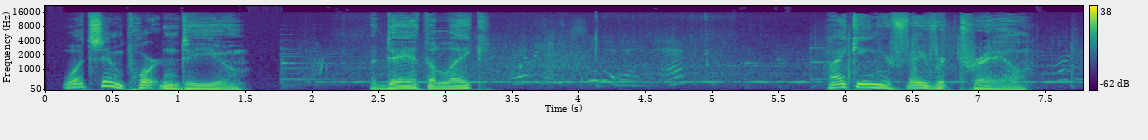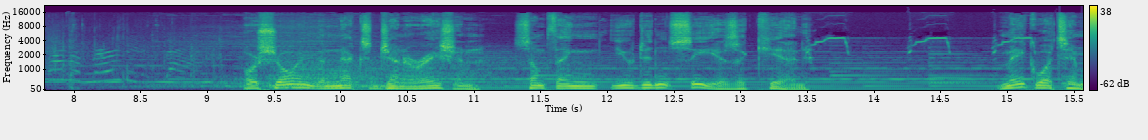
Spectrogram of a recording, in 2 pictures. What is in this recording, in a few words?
Soft Spoken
